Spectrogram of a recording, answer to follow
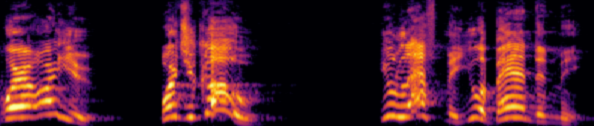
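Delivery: anguished cry. Retold or imitated. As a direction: cry out like someone abandoned by God. Voicing psalmist crying to God.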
